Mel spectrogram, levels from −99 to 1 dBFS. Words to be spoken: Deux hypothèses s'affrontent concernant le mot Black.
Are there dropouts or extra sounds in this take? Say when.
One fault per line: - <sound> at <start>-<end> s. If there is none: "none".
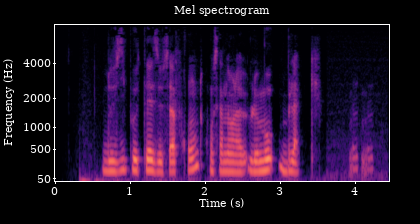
- laugh at 3.9-4.2 s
